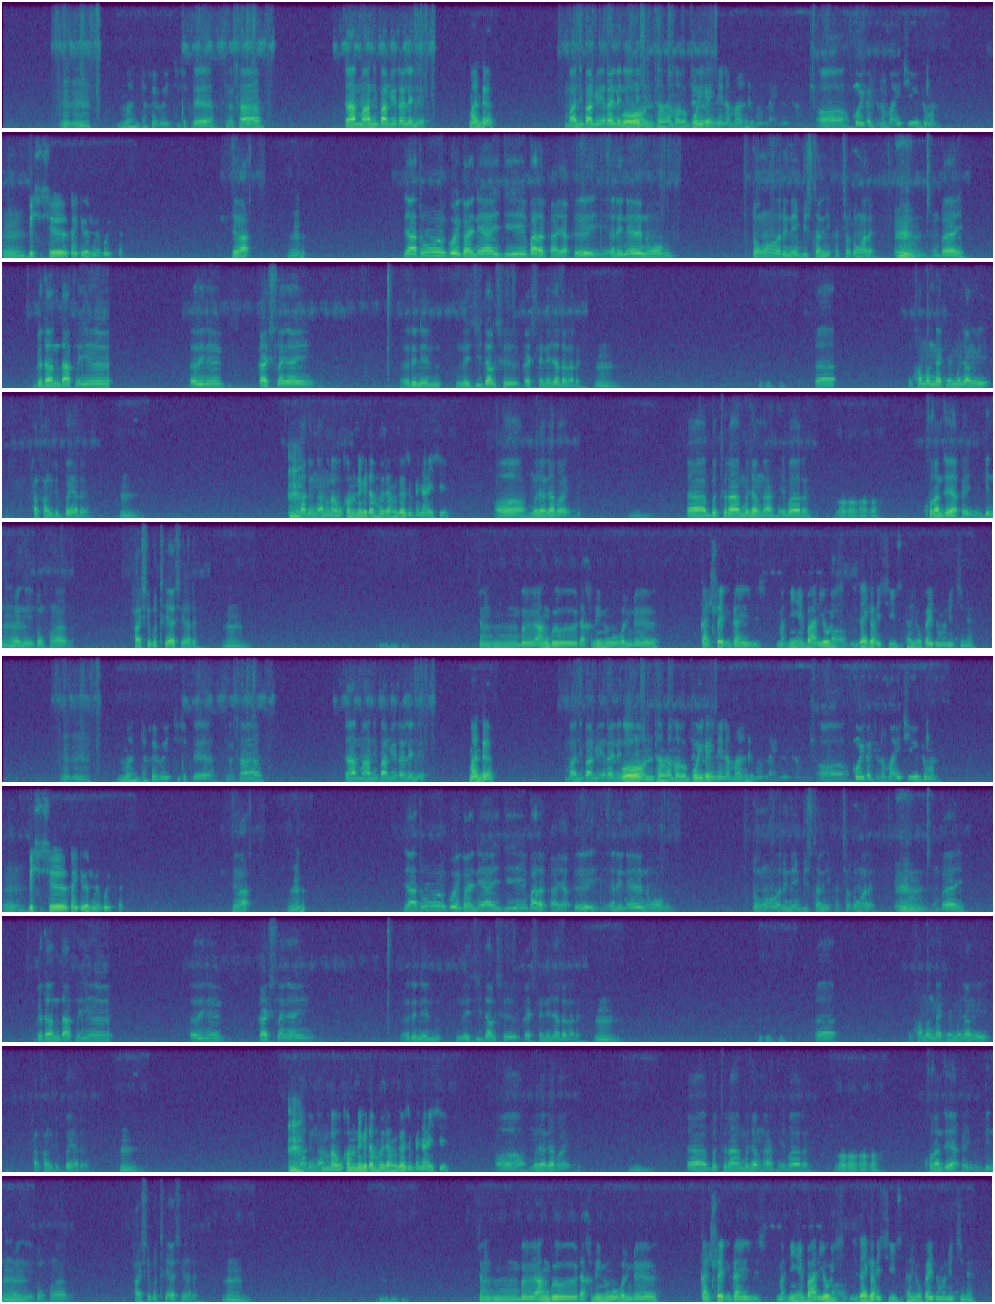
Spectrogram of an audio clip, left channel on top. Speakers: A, on the left; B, on the right.
A: उम उम।
B: मानि थाखाय बा इद
A: दे नोंथां। दा मानि बागै रायलायनो?
B: मा होनदो?
A: मानि बागै रायलायनो
B: अ
A: ओरैनो
B: नोंथाङा माबा
A: जोङो
B: गय गायनाय ना मा होनदोंमोन? लायनो थां नों
A: अ
B: गय गायदोंना
A: उम उम
B: मा इदि होनदोंमोन?
A: उम
B: बेसेसो गायदो ओरैनो गयखो।
A: जोंहा <inaudible>
B: उम
A: जोंहाथ' गय गायनाया बिदि बारा गायाखै ओरैनो न'आव दङ ओरैनो बिसथालनि खाथि। खाथियाव दंङ आरो।
B: उम।
A: ओमफ्राय गोदान दाख्लैयो ओरैनो गायस। <unintelligible> ओरैनो नै। जि दालसो गायस्लायनाय जादों आरो।
B: उम। उम।
A: दा अखा मोननायखाय मोजांङै थांखांजोब्बाय आरो।
B: उम। होमबा
A: खोनादोंना नोंथां
B: अखा मोननायखै दा मोजां। जाजोबबायना एसे।
A: अ मोजां जाबाय।
B: उम।
A: दा बोथोरा मोजांना एबार।
B: अ अ अ अ।
A: खुरान जायाखै। बेनि
B: उम
A: थाखायनो
B: उम
A: दंफाङा। फांसेबो थैयासै आरो।
B: उम। उम उम उम। जोंबो आंबो। दाखालि न'आव ओरैनो गायस्लाय गाय माने बारियाव
A: अ
B: जायगा एसे एसे थानायाव गायदोंमोन बिदिनो।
